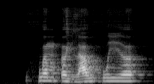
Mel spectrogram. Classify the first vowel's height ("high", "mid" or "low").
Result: mid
